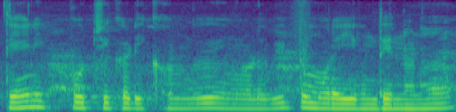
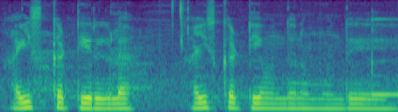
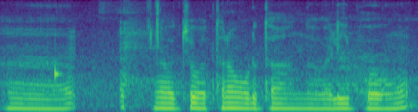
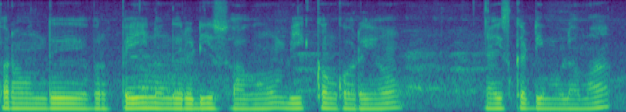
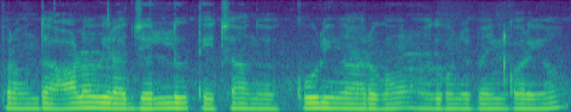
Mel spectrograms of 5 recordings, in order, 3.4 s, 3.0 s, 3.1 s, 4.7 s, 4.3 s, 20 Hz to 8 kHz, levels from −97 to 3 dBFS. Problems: constant background noise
